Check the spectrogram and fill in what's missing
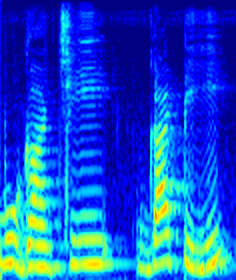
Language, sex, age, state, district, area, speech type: Goan Konkani, female, 45-60, Goa, Salcete, urban, spontaneous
